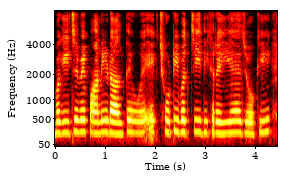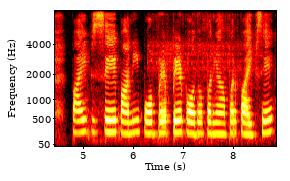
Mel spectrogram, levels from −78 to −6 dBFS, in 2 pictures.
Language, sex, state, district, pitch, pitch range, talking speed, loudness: Hindi, female, Haryana, Rohtak, 225 Hz, 215-235 Hz, 155 wpm, -16 LUFS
